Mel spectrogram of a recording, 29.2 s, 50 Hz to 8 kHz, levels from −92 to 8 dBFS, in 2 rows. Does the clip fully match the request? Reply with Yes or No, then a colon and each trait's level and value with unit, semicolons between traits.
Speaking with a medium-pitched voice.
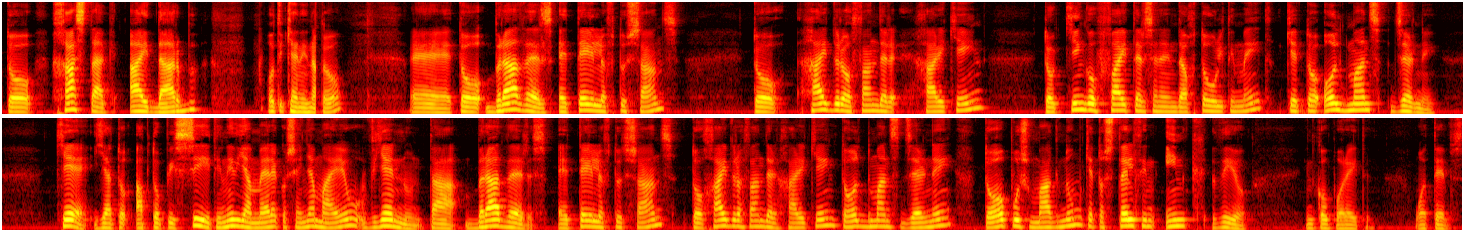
No: low, 130 Hz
